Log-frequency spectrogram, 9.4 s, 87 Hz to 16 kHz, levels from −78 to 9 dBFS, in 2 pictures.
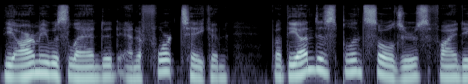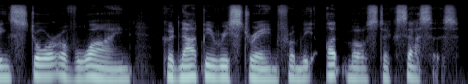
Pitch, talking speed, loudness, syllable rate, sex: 135 Hz, 155 wpm, -18 LUFS, 4.6 syllables/s, male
